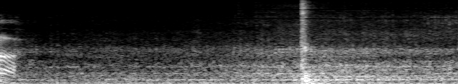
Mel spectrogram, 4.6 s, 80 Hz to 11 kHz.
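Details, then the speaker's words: Peterbilt 359 diesel with newly installed Eaton EverTough clutch and Spicer 6-speed, clutch pedal low as brand new: truck pulls away under even rumble, no grinding, chatter or squeal; smooth normal clutch engagement. "oh clutch is low I guess cuz it's brand new Mark oh nice and smooth no noise I might have done it right"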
